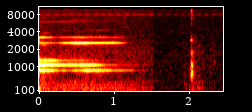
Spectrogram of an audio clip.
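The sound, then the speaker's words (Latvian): A parliamentary voting call bell rings to call a vote on a proposal, with a steady, buzzing metallic tone that fades out after about a second and a half, followed by quiet and one brief sharp click. “Lūdzu, zvanu, balsosim par 7. deputātas Jelinskas iesniegto priekšlikumu.”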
